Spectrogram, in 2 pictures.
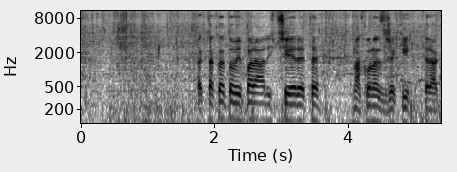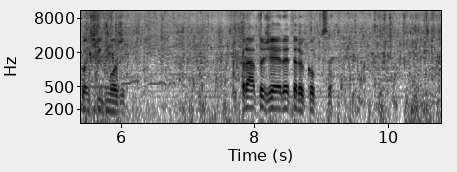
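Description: Choppy water splashes against a moving boat.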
